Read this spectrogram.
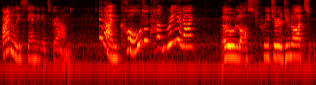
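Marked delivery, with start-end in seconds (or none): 2.0-3.9 Mole insists on who he is, put out; irritable. Acted. Mole complains. 4.4-6.2 loud, slow, grave pity; solemn Badger voice. Badger addresses ghost.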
